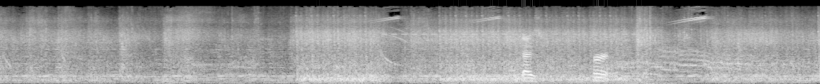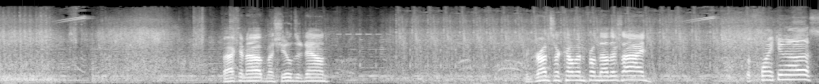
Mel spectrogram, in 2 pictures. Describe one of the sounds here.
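Energy weapons fire in rapid zapping bursts.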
